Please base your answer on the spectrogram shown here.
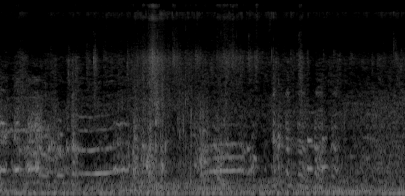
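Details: Chickens feeding on green vegetables on a farm give a series of soft, short clucks and murmuring calls, some with drawn-out tonal notes, over a steady low hum of background noise.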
